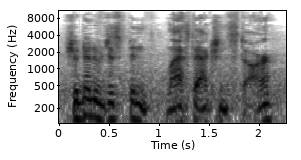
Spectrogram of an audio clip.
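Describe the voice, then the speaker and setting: A man's voice: on the low side, moderate pace, a bit bright. A man hosting a comedy show with casual, rambling comic talk. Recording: echoey room with clear background noise.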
